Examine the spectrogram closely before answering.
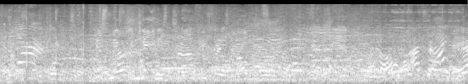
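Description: A crowd of adults and children chatters all around outdoors.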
